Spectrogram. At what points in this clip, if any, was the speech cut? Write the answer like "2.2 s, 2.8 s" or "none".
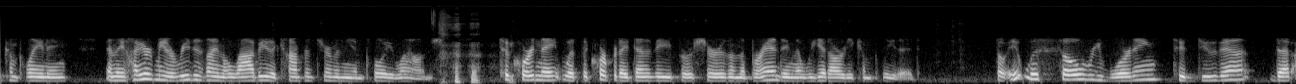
none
